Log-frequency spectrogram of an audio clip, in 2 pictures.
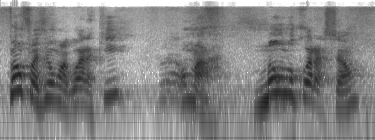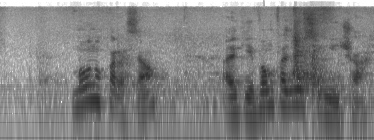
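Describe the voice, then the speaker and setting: Animated man lecturing a crowd. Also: high-pitched, rapid-fire, background noise. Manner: animated, questions the audience, calls them dear ones. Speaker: spiritual lecturer. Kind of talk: live lecture to an audience.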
